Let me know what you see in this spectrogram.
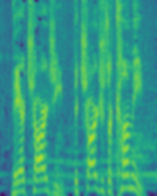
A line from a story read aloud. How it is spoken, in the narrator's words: a messenger yells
